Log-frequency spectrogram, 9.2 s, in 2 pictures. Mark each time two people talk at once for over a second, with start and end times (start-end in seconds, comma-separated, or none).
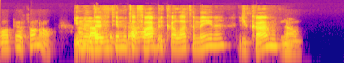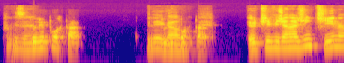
1.0-2.2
